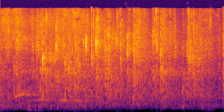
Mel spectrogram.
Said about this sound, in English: they, they clapped for you, Pastor Bill.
